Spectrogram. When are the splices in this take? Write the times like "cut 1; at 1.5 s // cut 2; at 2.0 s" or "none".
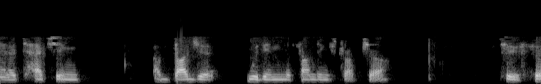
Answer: none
